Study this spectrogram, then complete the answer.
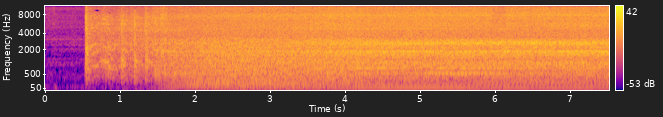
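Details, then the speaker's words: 2004 GMC Envoy XLT, 4.2L I6, about 250,000 miles, cold start on a mid-20s morning, oil pressure gauge fluctuating; idle carries a constant whirring, bearing-like hum despite new tensioner and idler pulleys. Source not yet pinpointed. "I have yet to pinpoint a what sounds like a bearing noise in the engine compartment I have already replaced both pulleys the tensioner pulley and the idler pulley and the noise is still there particularly on cold mornings"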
